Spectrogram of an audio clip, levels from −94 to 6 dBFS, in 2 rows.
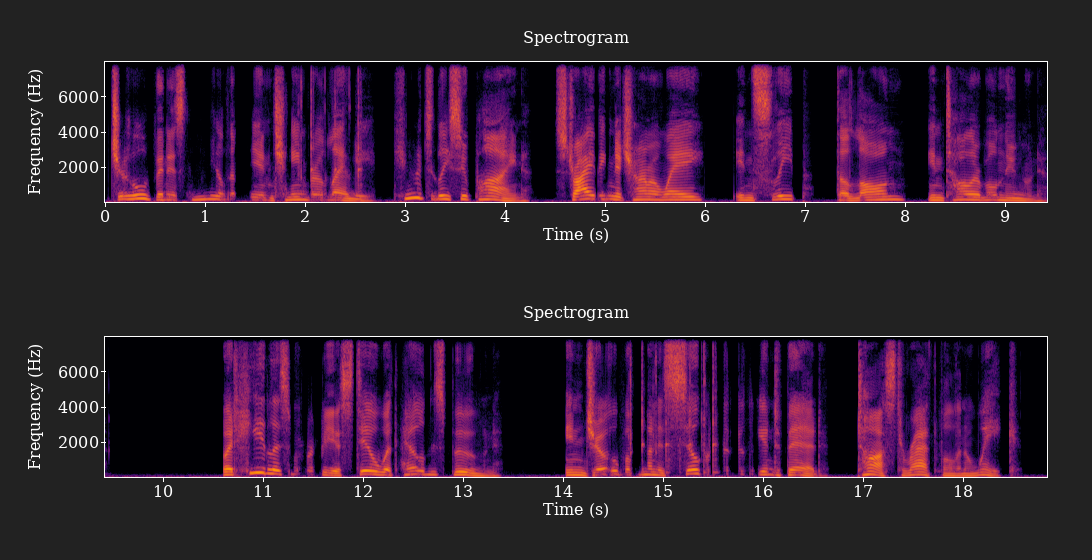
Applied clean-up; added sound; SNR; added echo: neural diffusion model UNIVERSE++.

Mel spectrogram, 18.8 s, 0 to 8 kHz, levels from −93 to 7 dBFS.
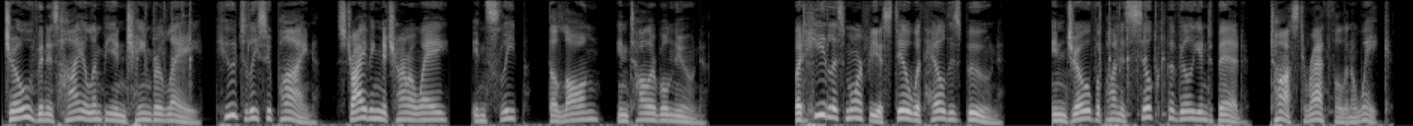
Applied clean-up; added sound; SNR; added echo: none; Telephone; 19 dB; none.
